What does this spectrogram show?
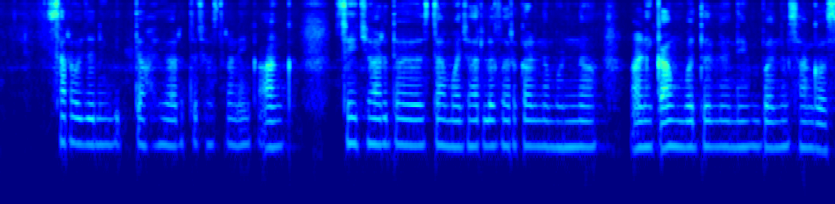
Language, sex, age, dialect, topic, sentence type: Marathi, male, 25-30, Northern Konkan, banking, statement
